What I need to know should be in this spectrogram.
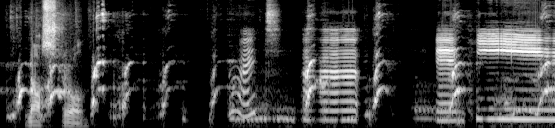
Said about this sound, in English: sorry about the dog barking too.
